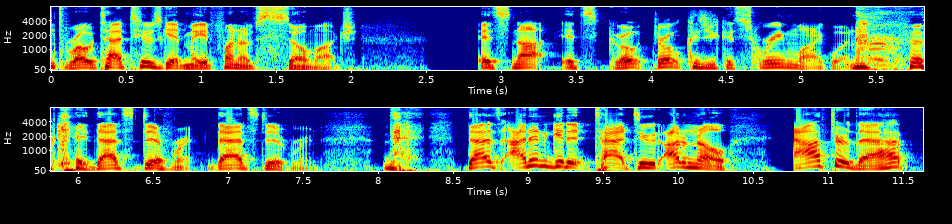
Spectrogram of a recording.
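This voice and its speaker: A man's voice: medium pitch, a bit bright, dry recording, studio quality. A young man chatting casually and rambling to his viewers as a gaming streamer, laughing often at himself. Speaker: gaming streamer reacting to lore videos.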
